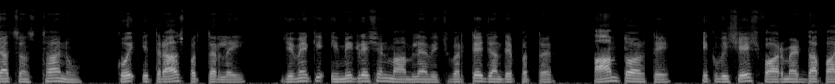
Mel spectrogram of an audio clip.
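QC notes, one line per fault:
Throughout, HE-AAC compression: the treble sounds grainy, s sounds come out gritty and lispy, and nothing sits above 15.5 kHz. Likely spectral band replication rebuilding the top from copied lower bands, consistent with roughly 24 kbps.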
